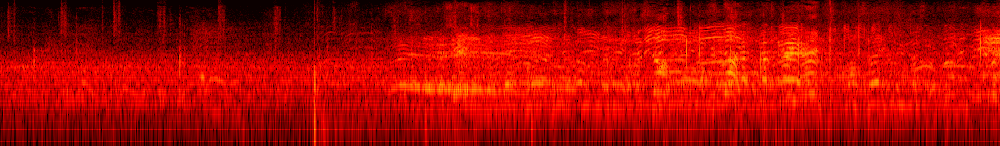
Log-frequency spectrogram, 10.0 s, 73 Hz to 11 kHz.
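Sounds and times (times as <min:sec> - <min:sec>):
distant shouts of voices: 0:03.8 - 0:10.0.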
